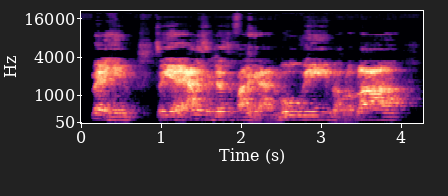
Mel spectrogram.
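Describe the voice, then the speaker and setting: A man's voice carries an audible room echo. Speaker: YouTuber. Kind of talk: casual chat. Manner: fast; halting.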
